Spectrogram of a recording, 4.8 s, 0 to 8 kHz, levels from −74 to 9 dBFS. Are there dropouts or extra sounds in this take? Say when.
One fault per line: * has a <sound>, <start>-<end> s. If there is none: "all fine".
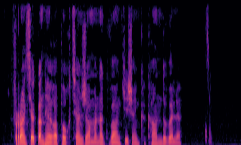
* has a chirp, 4.1-4.3 s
